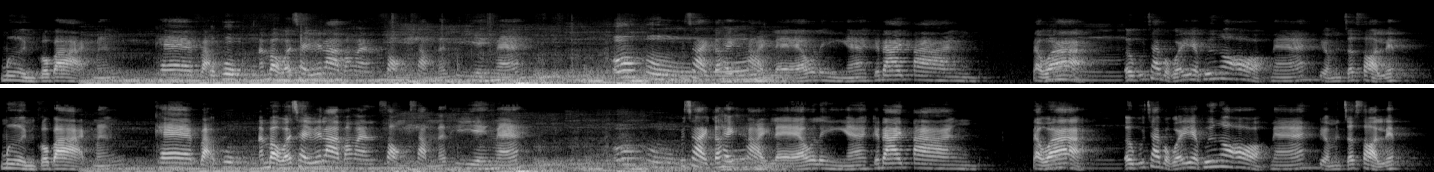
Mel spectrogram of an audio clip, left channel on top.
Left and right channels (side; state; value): both; normal; correlation -0.01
